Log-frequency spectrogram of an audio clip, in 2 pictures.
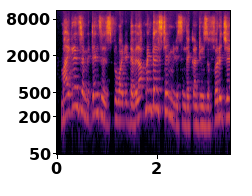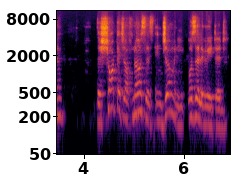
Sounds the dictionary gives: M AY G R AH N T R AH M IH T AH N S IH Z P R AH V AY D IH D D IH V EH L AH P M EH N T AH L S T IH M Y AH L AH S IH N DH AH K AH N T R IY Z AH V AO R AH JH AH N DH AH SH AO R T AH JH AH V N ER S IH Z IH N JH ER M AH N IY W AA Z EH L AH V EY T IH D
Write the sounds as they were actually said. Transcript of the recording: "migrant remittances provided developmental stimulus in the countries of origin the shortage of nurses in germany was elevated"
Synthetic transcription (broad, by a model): M AY G R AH N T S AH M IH T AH N S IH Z P R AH V AY D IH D D IH V EH L AH P M EH N T AH L S T IH M Y AH L AH S IH N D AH K AH N T R IY Z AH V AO R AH JH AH N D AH SH AO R T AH JH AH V N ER S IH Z IH N JH ER M AH N IY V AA Z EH L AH V EY T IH D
